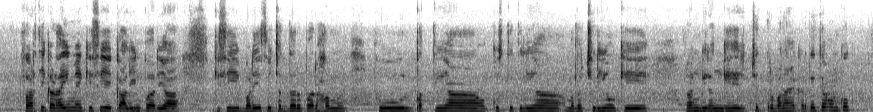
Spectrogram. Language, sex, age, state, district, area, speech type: Hindi, male, 18-30, Uttar Pradesh, Azamgarh, rural, spontaneous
